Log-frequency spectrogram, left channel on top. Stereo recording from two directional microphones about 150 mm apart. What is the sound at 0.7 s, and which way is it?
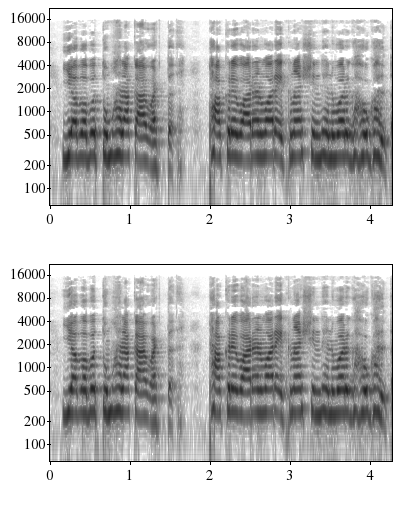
Speech, 35° right (ahead or behind).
